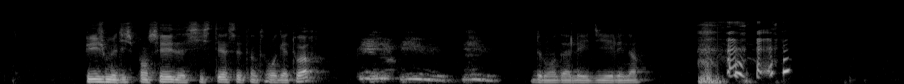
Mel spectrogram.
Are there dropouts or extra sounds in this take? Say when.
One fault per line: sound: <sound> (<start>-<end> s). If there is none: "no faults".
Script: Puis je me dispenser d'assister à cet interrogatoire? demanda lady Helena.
sound: throat clearing (3.6-5.0 s)
sound: laugh (7.0-7.9 s)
